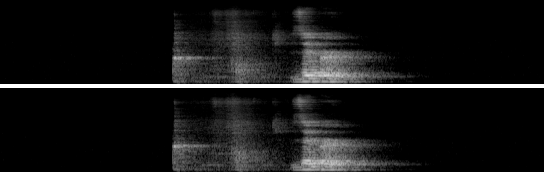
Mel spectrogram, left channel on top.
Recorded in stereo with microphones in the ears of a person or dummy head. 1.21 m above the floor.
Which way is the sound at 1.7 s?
Centre (ahead or behind).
